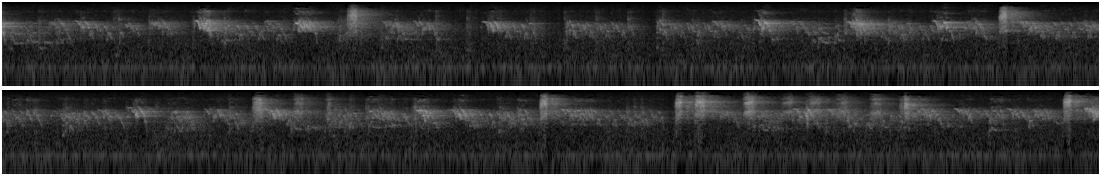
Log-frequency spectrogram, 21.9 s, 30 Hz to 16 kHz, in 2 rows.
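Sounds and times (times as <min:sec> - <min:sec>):
budgerigar chatter with scratchy warbles and high sharp squeaks: 0:00.0 - 0:21.9.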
